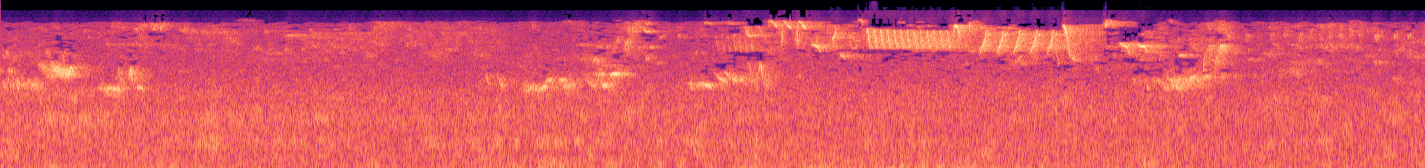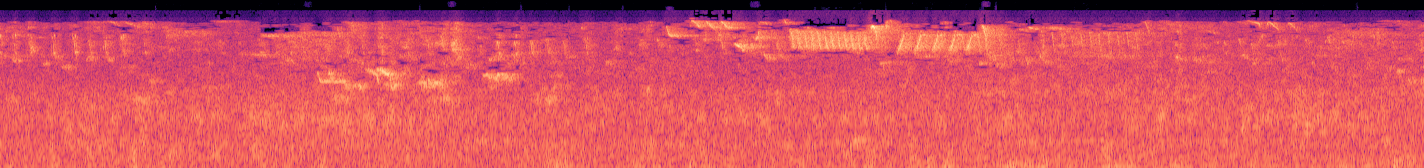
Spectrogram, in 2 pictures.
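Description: Birds chirping in short scattered calls, with two bouts of rapid, very high trilling, over a steady hiss from the nest-box microphone.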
